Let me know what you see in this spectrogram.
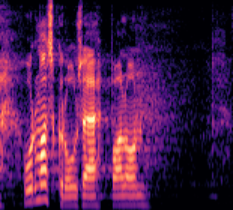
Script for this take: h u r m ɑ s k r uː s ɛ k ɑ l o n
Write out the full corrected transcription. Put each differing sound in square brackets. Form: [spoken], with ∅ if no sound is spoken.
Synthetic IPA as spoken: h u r m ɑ s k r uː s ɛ [p] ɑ l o n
